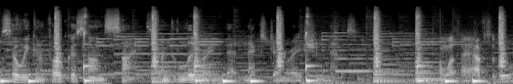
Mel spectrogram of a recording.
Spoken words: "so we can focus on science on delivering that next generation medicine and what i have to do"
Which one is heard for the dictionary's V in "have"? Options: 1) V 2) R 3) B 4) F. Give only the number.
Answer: 4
